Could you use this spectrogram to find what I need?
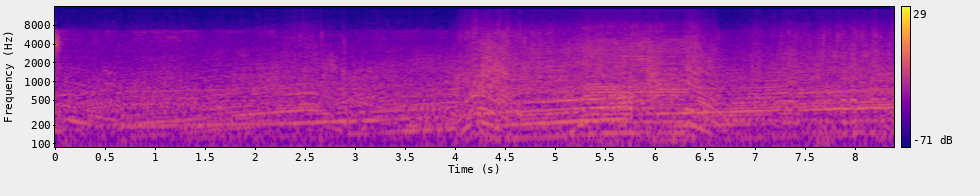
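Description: Racing car engines drone and whine as cars speed past.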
